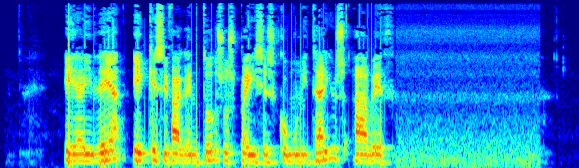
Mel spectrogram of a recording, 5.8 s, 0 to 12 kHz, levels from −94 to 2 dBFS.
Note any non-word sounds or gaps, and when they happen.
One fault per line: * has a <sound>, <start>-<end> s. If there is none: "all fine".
all fine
